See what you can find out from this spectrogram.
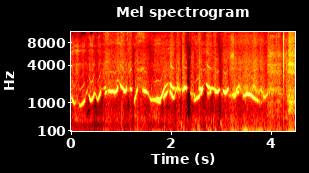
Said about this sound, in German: Kannst du auch beim Einatmen pfeifen? Ja, natürlich. Oh. Muss man ja.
